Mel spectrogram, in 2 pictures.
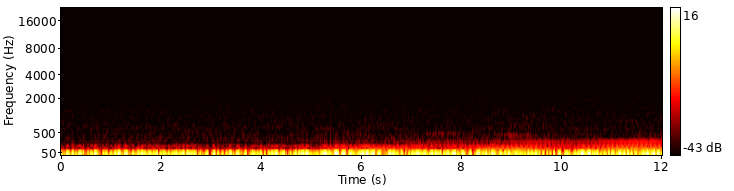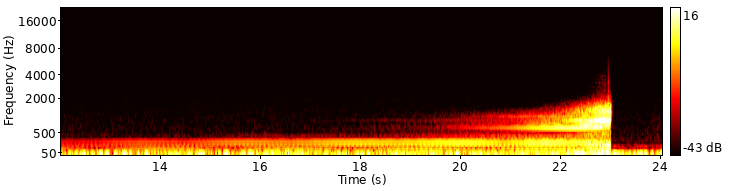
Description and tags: reverse bowl 09 remix
It sounds a little spooky, like something is going to happen. Edited in 1.3.5-beta. I added a little equalization, a little flanger and reversed it.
